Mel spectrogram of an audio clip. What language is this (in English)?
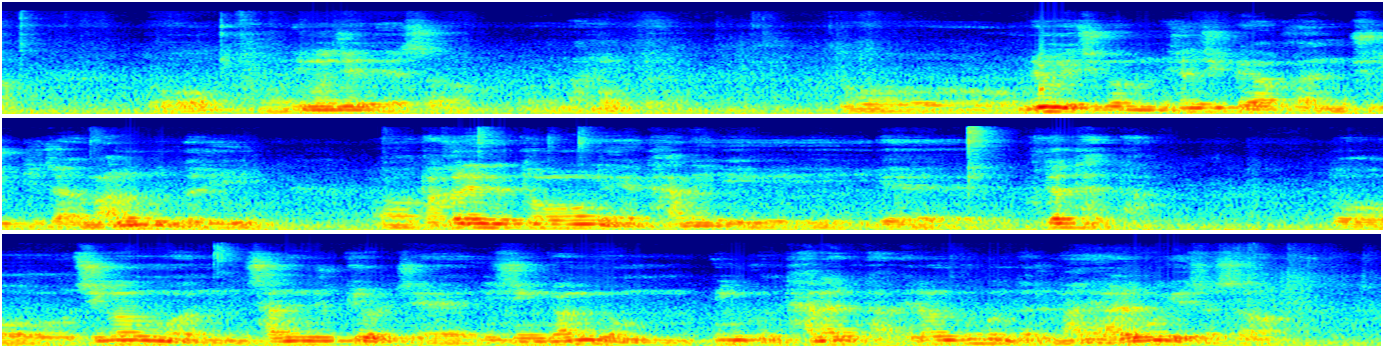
Korean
